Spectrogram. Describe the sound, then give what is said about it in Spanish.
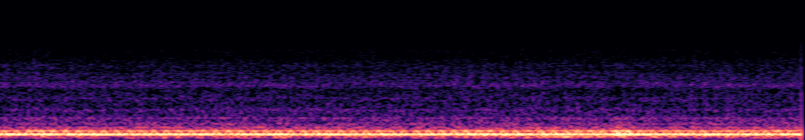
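A bus engine drones steadily as the bus pulls over onto the road shoulder. The low, even hum holds at a constant level throughout, with no clear change in pitch. “Poco después el autobús se detiene en el arcén.”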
